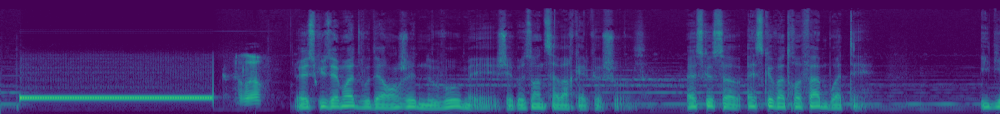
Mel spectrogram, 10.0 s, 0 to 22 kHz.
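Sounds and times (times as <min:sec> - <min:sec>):
telephone dial tone: 0:00.2 - 0:02.2
speech: 0:03.0 - 0:08.8, 0:09.8 - 0:10.0.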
